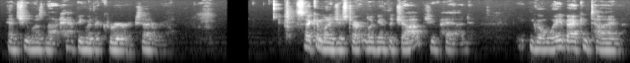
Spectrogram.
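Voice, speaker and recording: A man's voice: medium pitch, roomy sound. A man, working as a career coach, explaining the steps of an online training lesson in an unscripted way, with fillers and restarts.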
